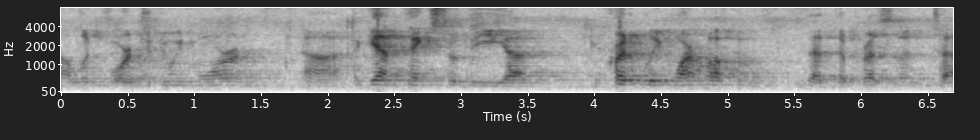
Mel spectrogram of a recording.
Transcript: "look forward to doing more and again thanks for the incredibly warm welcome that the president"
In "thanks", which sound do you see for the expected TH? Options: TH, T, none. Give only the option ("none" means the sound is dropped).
TH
